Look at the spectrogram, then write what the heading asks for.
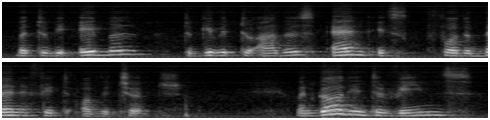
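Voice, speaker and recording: Mellow-voiced woman giving earnest testimony. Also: on the low side, poor audio. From Greece. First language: Greek. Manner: earnest, measured, searching for words. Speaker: religious speaker. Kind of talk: personal spiritual testimony.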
